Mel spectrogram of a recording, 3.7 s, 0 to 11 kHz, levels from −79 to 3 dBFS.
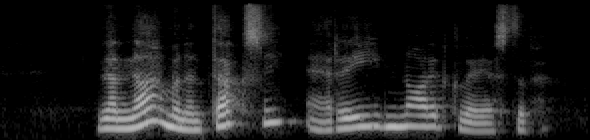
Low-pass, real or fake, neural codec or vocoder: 9.9 kHz; fake; codec, 16 kHz in and 24 kHz out, 0.6 kbps, FocalCodec, streaming, 2048 codes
